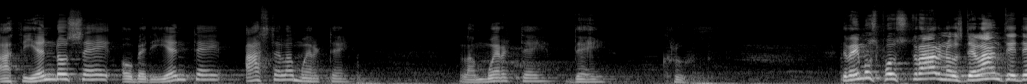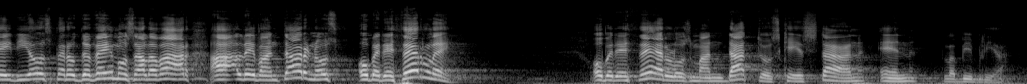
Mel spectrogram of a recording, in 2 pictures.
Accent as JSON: {"language": "Spanish", "country": "United States", "second_language": "Spanish", "said": "en mi país hay una gorra roja que indica un poco de soberbia también"}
